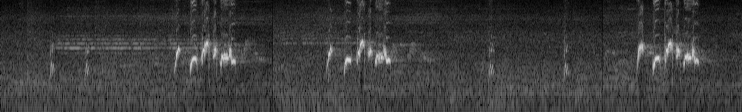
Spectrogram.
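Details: Song-contest training recording of a red-whiskered bulbul in summer sunshine: three clear bursts of fast, sweet, fluting notes sweeping up and down, each phrase under a second, faint whistles and chirps between.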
